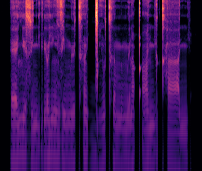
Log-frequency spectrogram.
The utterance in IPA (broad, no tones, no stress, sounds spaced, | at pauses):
ɛ lʲ ə z ʏ nʲ rʲ ɔ j ĩ z i m ʏ tʰ ə̃ i̯ ɡ͡ǀ ĩ u̯ tʰ ə m ʏ m ʏ ɾ ĩ qʼ ɛ̃ nʲ ɔ kʰ a nʲ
